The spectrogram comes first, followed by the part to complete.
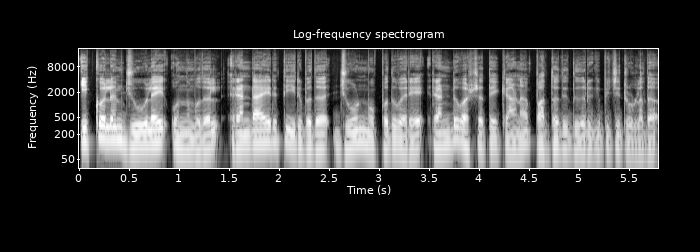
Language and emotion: Malayalam, neutral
